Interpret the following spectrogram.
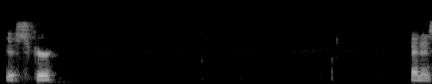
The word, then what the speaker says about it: Ishkur: What's interesting is Ishkur appears in the story, and if I remember correctly, some translations pronounce his name as Ikur, Ickkur.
